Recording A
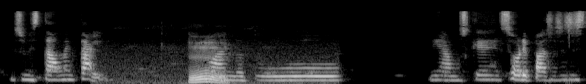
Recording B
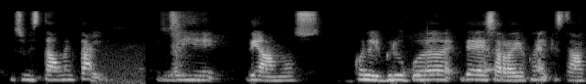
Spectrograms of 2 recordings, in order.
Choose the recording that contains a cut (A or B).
B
